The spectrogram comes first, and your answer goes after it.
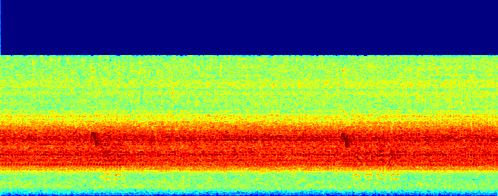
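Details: A constant high whirring drone of summer cicadas dominates, overlaid twice by small clusters of quick, quiet bird chirps.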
